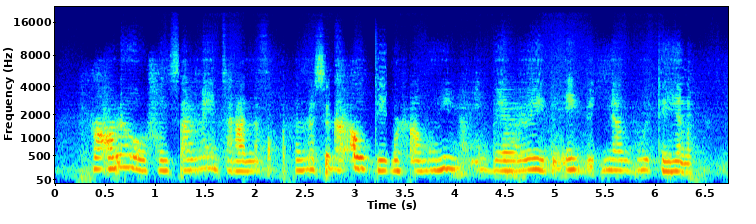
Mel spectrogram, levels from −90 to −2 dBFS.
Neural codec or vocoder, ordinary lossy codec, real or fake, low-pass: codec, 44.1 kHz, 0.9 kbps, DAC; none; fake; 19.8 kHz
